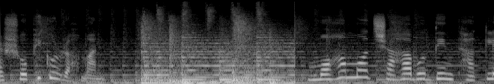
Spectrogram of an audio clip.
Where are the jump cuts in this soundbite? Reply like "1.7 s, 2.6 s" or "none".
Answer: 1.2 s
